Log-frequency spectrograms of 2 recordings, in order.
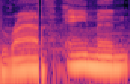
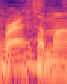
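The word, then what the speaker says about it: Rath-Amon: I think you got that name wrong, brother. Adventures just begin as he Rathamon. fights off the serpent-faced sorcerer. Wrath Amen. I didn't even watch Conan, I know that name. He even said Rathamon.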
